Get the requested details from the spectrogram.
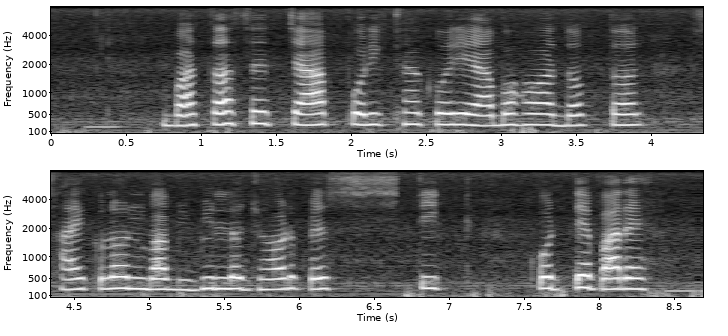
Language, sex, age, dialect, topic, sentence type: Bengali, female, 31-35, Jharkhandi, agriculture, statement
